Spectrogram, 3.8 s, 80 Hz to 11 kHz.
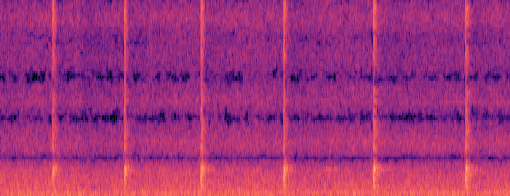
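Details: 1999 Toyota Avalon after mounting two new rear tires: sharp metallic click from the rear driver's side, about 90 a minute, spacing out as the car slows, once per wheel turn.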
